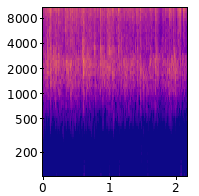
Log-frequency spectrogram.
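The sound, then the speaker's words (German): An audience at a live show applauds steadily, many hands clapping in a dense, continuous patter that holds at an even level for the whole stretch, with no voices on top. “Ein Applaus an euch, ja.”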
